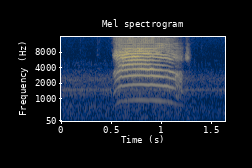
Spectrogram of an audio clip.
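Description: A cat meows once from a played-back video, a clear drawn-out meow of about two-thirds of a second against quiet background.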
